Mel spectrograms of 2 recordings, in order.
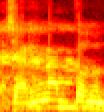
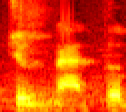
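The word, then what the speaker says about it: جُنَّةٌ: Jangan dibaca jannatum. Dulu ada di pondok tambak beras. Ee jadi lagi khotbah bilang bahwa innamu jannatun. Bahwa puasa itu menyebabkan masuk surga. Artinya masuk saja sebetulnya tapi bacanya bukan begitu. junatun bahwasanya puasa itu menjadi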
